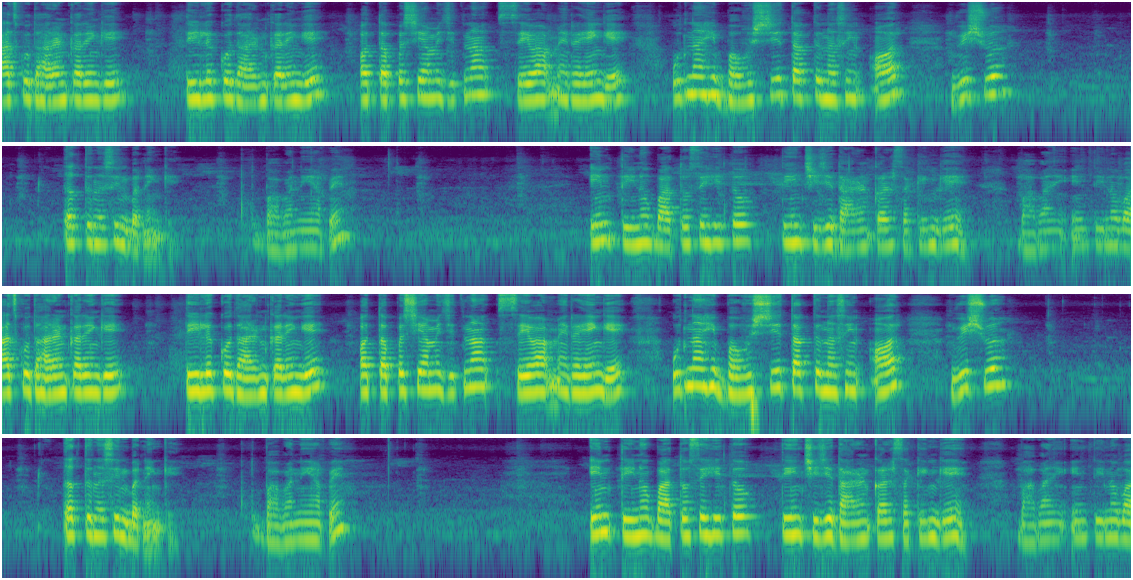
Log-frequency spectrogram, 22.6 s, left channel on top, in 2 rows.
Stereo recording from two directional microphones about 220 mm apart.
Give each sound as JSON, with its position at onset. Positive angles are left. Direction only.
{"t": 0.0, "sound": "speech", "side_deg": -50}
{"t": 11.6, "sound": "speech", "side_deg": -50}
{"t": 17.2, "sound": "speech", "side_deg": -50}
